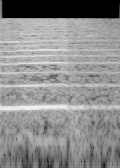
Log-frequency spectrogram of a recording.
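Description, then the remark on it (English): A steam train's whistle blows a long, steady, shrill tone as the train departs from a station, loud at first and then dropping to a softer sustained note, with no voices. “Weren't we supposed to get that train? Was that the London train?”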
